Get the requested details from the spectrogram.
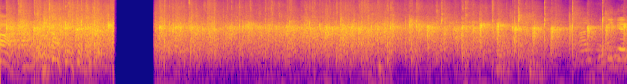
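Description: A second round of sustained crowd applause, a dense wash of many hands clapping at a steady loudness. A brief moment of silence breaks it early on before the clapping resumes and carries on.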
